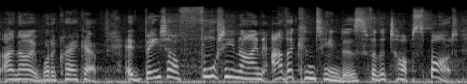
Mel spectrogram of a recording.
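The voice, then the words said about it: New Zealand accent. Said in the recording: “Here's the New Zealand accent.”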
